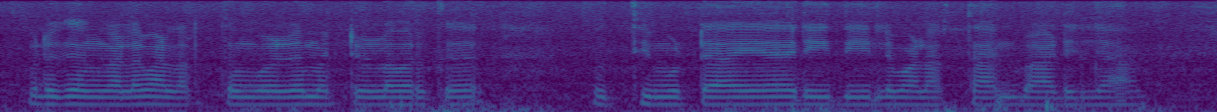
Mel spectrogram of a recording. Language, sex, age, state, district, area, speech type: Malayalam, female, 45-60, Kerala, Alappuzha, rural, spontaneous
